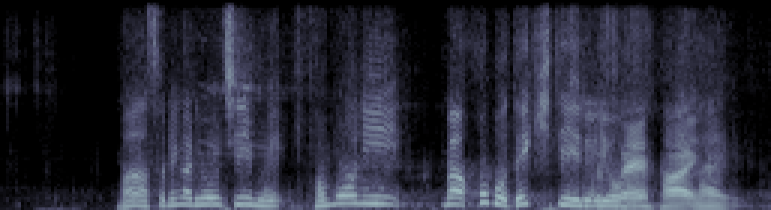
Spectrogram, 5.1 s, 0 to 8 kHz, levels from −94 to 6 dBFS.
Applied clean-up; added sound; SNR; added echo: neural separator model SepFormer DNS4.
